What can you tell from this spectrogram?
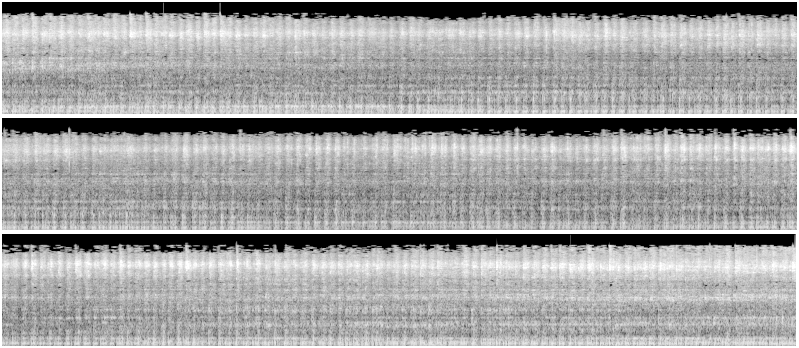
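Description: An engine running steadily near the microphone, a little quieter for a few seconds in the middle.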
